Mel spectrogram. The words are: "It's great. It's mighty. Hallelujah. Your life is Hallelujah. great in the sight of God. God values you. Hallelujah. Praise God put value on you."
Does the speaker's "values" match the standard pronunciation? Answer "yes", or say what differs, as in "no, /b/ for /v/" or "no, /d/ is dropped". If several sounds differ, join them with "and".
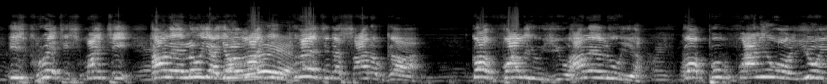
no, /z/ is dropped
